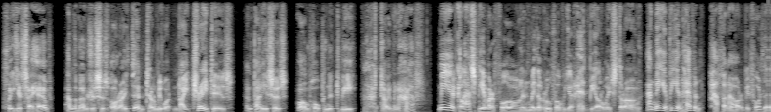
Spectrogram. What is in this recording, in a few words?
Irish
